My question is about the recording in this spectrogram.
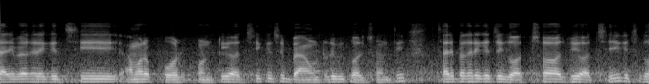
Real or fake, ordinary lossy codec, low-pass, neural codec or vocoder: real; Opus, 24 kbps; 7.2 kHz; none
